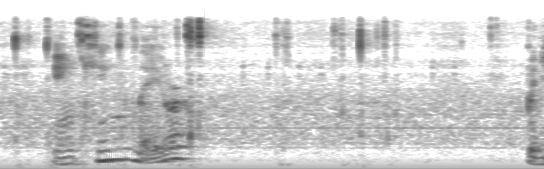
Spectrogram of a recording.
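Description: Computer keyboard being typed on: a quick run of key clicks over the first second and a half, then one more click near the end.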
